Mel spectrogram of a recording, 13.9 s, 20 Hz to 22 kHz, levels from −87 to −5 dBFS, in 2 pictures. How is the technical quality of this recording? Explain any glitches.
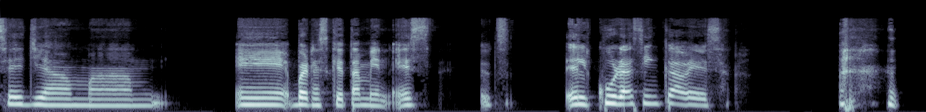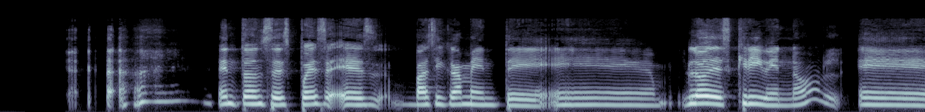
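The recording has one clear fault. From 4.68 s to the end, the speech abruptly drops by about 6 dB and stays there, likely because one stereo channel dropped out, halving the shared signal in the mono sum. Unlike a fade or gain ride, the step is instant, and the sound is otherwise unchanged.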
